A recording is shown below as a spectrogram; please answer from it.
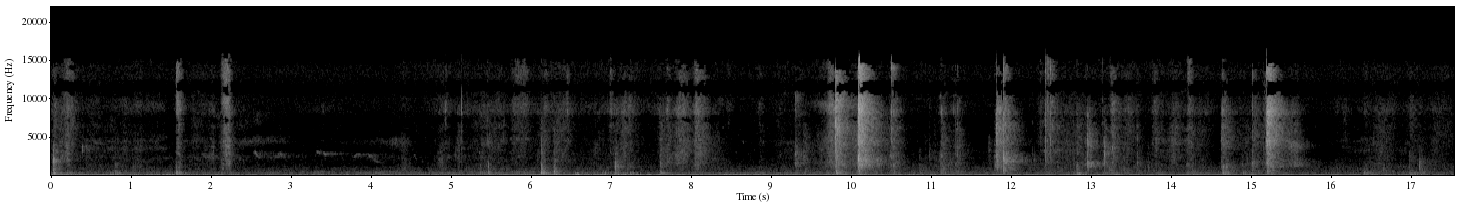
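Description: Scattered knocks and clicks of a hand-held camera being carried and handled while someone walks through rooms, over a steady low rumble.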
